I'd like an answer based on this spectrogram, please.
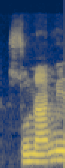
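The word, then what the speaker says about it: tsunami: इसका प्रमुख उदाहरण है सुनामी में सुनामी की जो स्पेलिंग होती है वो टी से होता है क्योंकि एस के पहले टी आया है तो इसमें टी क्या हो जाता है साइलेंट हो जाता है ठीक है ना उसी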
